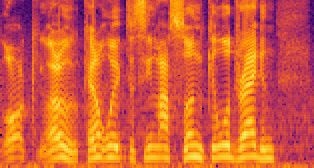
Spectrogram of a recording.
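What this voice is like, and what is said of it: Bad Scottish accent impression. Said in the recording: “terrible Scottish Gerard Butler impression”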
